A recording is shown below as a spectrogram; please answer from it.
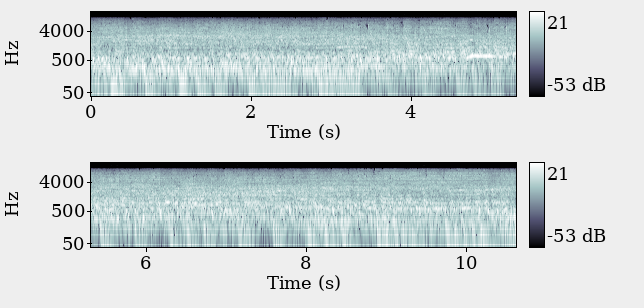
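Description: Loud electronic dance music with a steady kick-drum beat, played by a DJ over a PA sound system and recorded close to the speakers.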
